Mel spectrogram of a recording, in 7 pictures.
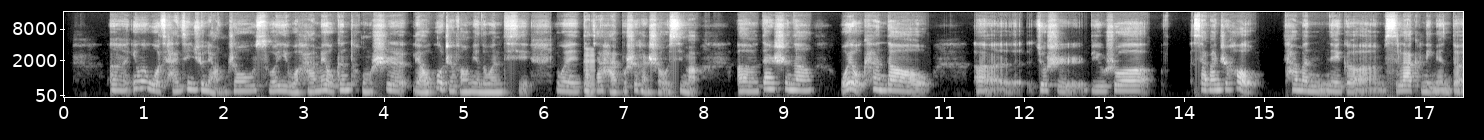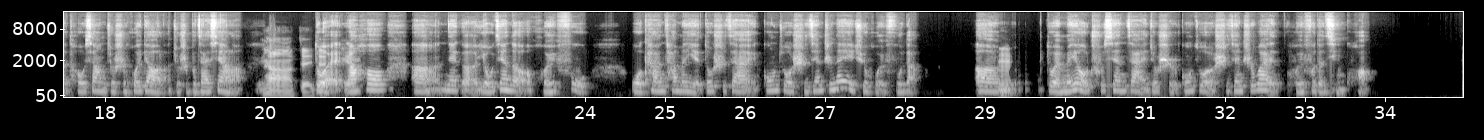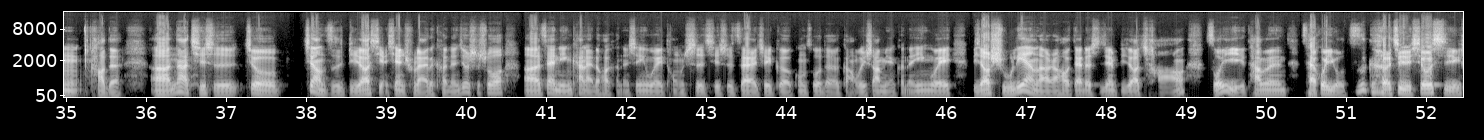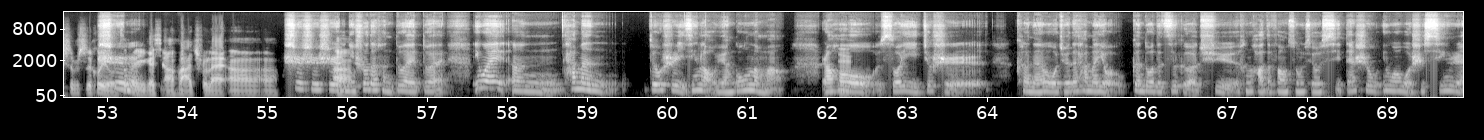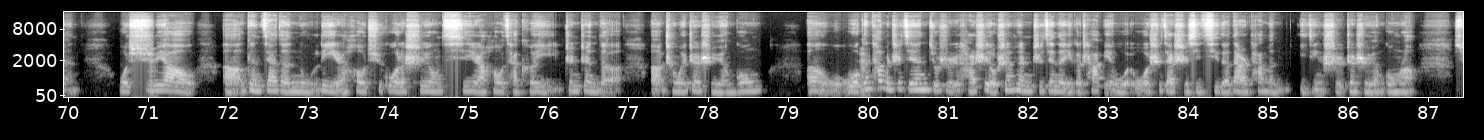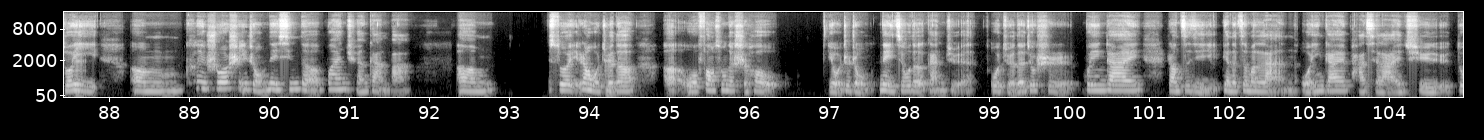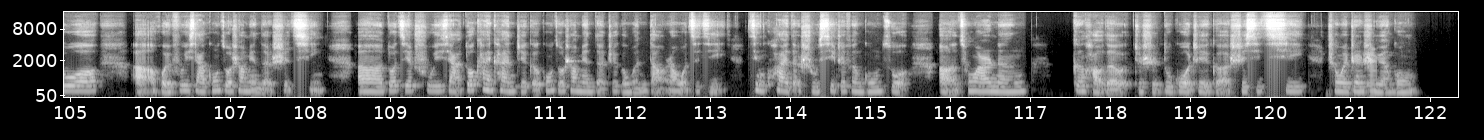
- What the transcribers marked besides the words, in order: other background noise; in English: "Slack"; chuckle; other noise; laughing while speaking: "才会有资格去休息"; tapping
- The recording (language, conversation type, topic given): Chinese, advice, 放松时总感到内疚怎么办？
